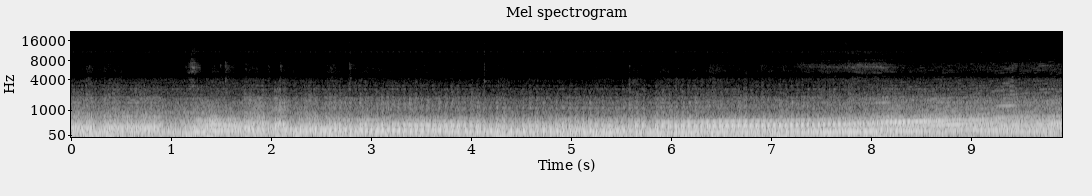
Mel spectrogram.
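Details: 2014 Whipple-supercharged Ford Mustang, MT82 Getrag 6-speed manual, 37,000 miles, Barton short-throw shifter: loud, constant whine rising and falling with road speed on decel and acceleration, silent with clutch in, no grind or vibration; failing transmission.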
